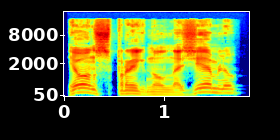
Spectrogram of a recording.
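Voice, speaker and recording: A man reading a classic adventure novel aloud as the narrator, in a measured, expressive manner. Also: on the low side, clear, resonant tone, no room sound, studio quality. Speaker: audiobook narrator.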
